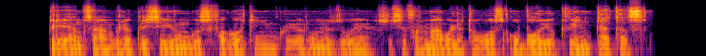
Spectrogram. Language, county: Lithuanian, Kaunas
